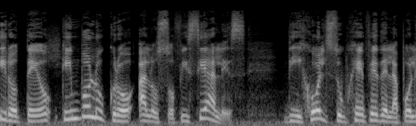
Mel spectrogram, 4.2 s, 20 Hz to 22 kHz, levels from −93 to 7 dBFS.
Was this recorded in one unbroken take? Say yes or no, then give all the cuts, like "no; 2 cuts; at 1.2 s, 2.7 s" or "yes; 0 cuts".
yes; 0 cuts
